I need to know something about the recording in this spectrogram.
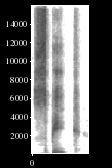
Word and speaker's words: speak: The E makes the sound E, a long song, and the A is silent. Then we hear the K sound. So the word is sp, E, K, speak.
